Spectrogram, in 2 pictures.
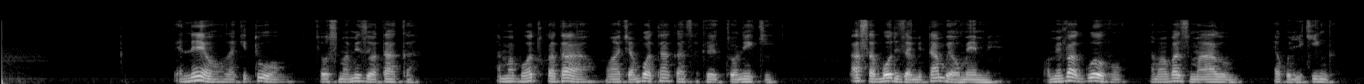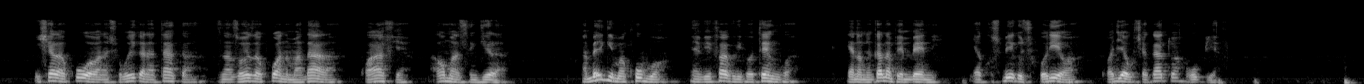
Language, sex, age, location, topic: Swahili, male, 25-35, Dar es Salaam, government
